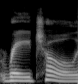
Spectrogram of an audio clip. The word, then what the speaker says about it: Rachel: Even the way he said my name, he'd always pronounced it Ray Chol instead of Ratchel like everyone else.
